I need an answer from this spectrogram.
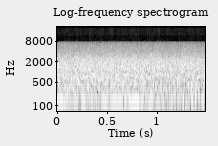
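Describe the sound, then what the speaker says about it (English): Fans standing in the stands at Easter Road keep up a dense, loud roar of clapping before a Hibernian against St. Mirren match, an unbroken wash of crowd noise. "All the fans, or most of the fans, up on their feet applauding"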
